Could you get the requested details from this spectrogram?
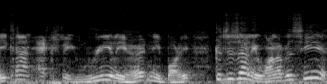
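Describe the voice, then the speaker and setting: Against noticeable background noise, a man with an Australian accent talks at a very fast pace, his fairly high pitch swinging very widely. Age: 60s. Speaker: protest speaker. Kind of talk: rally speech and Q&A. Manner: animated.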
